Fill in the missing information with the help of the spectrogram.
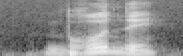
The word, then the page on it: broder: France; [bʁɔ.de]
